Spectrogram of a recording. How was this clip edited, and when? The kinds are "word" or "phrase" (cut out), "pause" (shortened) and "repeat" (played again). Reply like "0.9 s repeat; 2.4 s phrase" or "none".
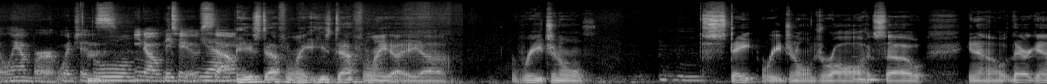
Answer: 1.6 s phrase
